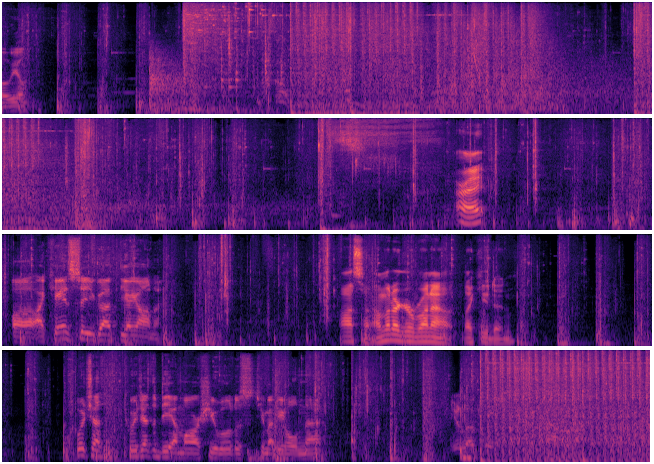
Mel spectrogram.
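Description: Rapid gunfire bursts from a rifle, close and loud.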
